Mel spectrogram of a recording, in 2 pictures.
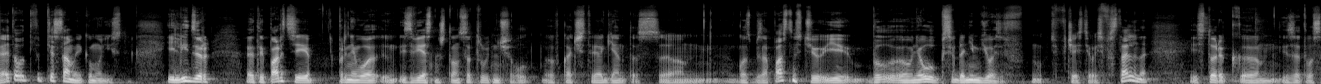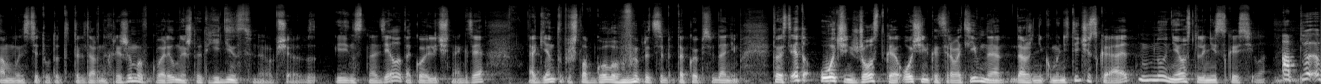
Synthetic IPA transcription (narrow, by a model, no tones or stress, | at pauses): ɛt̪əvot̪vot̪̚ːʲesamɨəkəmːʊnʲḭst̪ɨ̥ilʲidʲɪr | ɛt̪əjpartʲɪɪ | pɾənʲɪvo̞ɪ̰zvʲe̞snəʂt̪oosɐt̪ɾudʲnʲɪt͡ɕɪ̰lˠəfkat͡ɕɪ̥st̪vʲɪɐɡʲe̞nt̪ə̰sə̰ɡo̞sbʲɪzɐpasnəsʲtʲjʊʔibɨlˠʊnʲɪvo̞bɨlˠpsʲɪvɪd̪ɐnʲimjosʲɪfnuft͡ɕesʲtʲɪjo̰sʲɪ̥fə̥st̪alʲɪnə | ɪst̪o̞ɾʲɪkəɪ̰zɛt̪əvəsaməvəɪnʲsʲtʲɪt̪ut̪ət̪ə̥t̪əlʲɪt̪a̰rnɨxɾʲɪʐɨməfɡəvɐɾʲilˠmnʲeʂt̪o̞ɛt̪əjɪdʲinst̪vʲɪnə̰jə̰vɐ̰pɕːe | jɪdʲinst̪vʲɪnəjədʲe̞lˠət̪ɐko̞jəlʲit͡ɕnə̰jə̰ɡdʲe̞ | ɐ̰ɡʲe̞nt̪ʊpɾʲɪʂlˠavɡo̞lˠəvʊnpʲɾʲɪt̪ʲsʲɪbʲet̪ɐko̞jpə̥sʲvʲɪd̪ɐnʲḭmt̪o̞ɪsʲtʲɛt̪əo̞t͡ɕɪnʲʐo̞st̪̚kəjəʔo̞t͡ɕɪnʲkənsʲɪrvɐtʲivnəjəd̪aʐɨnʲɪkəmʊnʲɪsʲtʲit͡ɕɪskəjəɐɛt̪ənunʲeost̪əlʲɪnʲisskəjəsʲilˠəap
